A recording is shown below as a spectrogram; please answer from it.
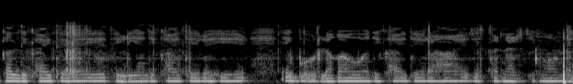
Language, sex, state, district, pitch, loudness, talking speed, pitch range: Hindi, female, Chhattisgarh, Korba, 155 Hz, -28 LUFS, 230 wpm, 150-155 Hz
